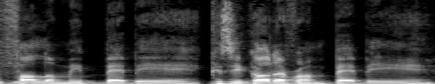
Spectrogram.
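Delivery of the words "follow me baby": put-on lisping southern wrestler voice. Retelling an impression of a boastful wrestler: Dusty Rhodes impression. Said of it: "Paul Heyman's impression of Dusty".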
